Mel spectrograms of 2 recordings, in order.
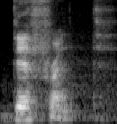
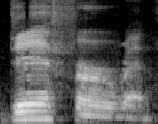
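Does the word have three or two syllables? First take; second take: two; three. First: It is said with two syllables. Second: It is said with three syllables. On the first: "We reduce both E sounds and we get something like this" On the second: "Instead of different, three syllables"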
